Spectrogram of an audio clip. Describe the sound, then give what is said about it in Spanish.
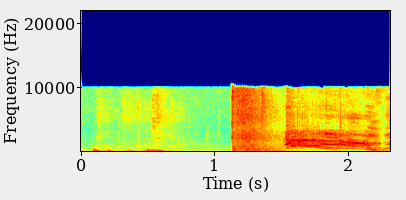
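A simulated gunshot bursts from a shooting-simulator pistol whose real barrel is replaced by a CO2-powered firing device. One sharp, loud pop is followed by continuing noise with brighter, ringing tones layered over it. “lo que se hace es cambiar el cañón por un dispositivo que va a simular el disparo. ¿El cargador qué tiene? El cargador tiene dióxido de carbono”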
